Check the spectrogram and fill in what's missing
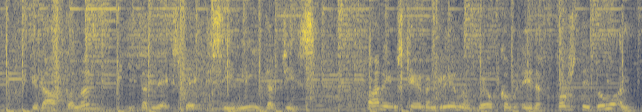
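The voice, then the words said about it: Thick Stirlingshire Scottish accent. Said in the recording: “a thick Stirlingshire accent ... my Stirling accent”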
